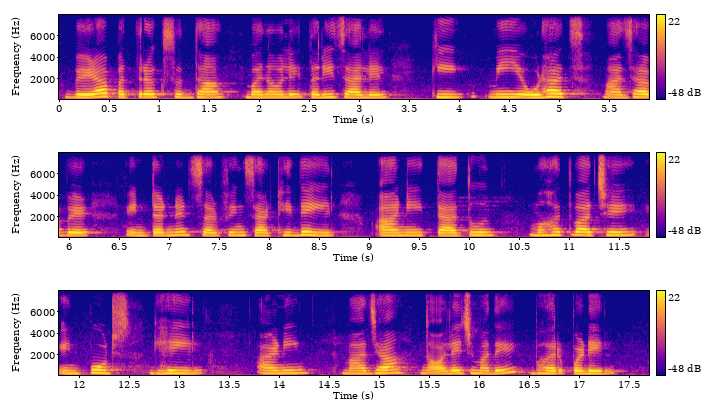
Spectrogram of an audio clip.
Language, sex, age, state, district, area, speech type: Marathi, female, 18-30, Maharashtra, Osmanabad, rural, spontaneous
